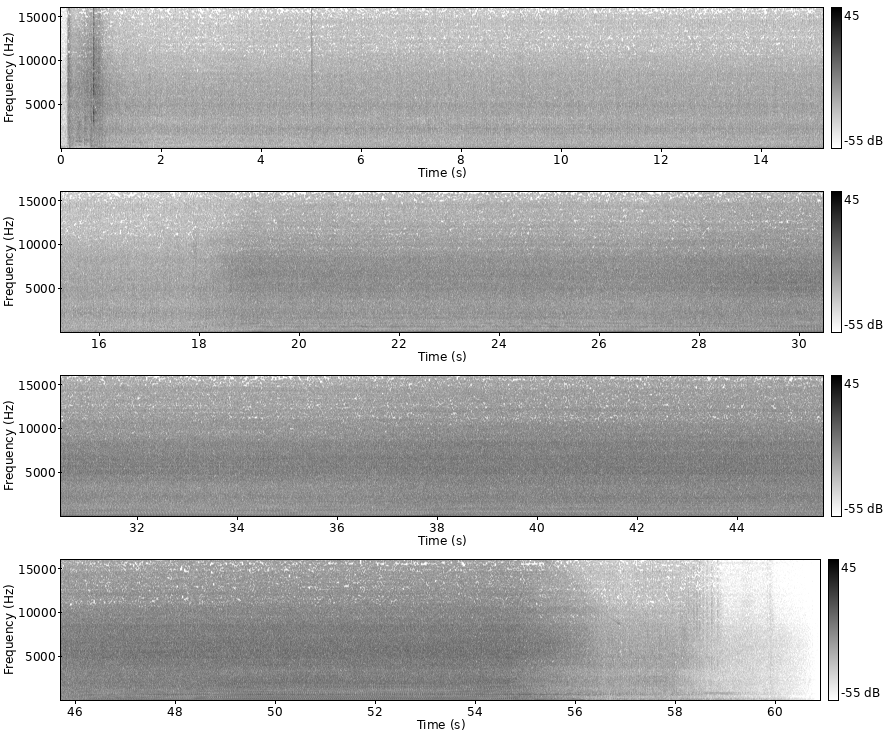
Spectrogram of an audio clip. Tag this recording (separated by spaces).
accelerator car engine ignition motor start stop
